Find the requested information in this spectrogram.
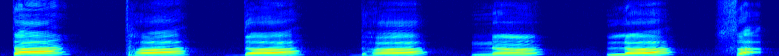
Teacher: यानी कि इन वर्णों का उच्चारण करते समय जिह्वा हमारी जिह्वा दंत भाग को यानी दांत को स्पर्श करती है, वो चाहे ऊपर के दांत हो चाहे नीचे के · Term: दंत वाला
